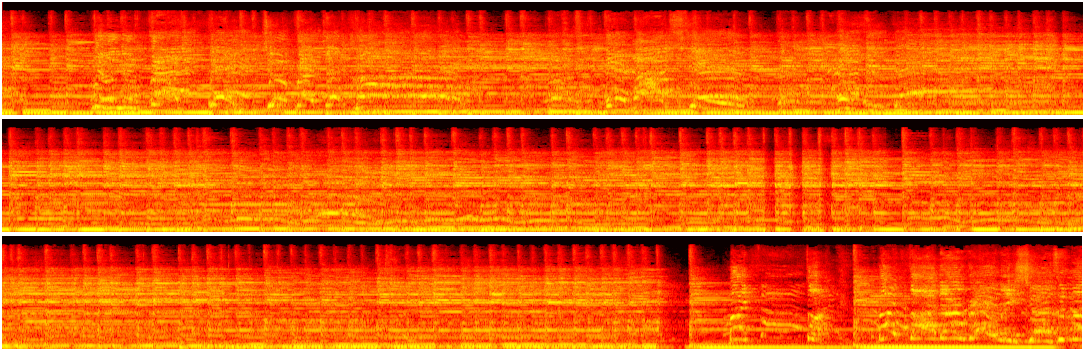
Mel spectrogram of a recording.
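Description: Solo amplified electric guitar strummed in chords through a live song, with a brief stop near the end before the playing comes back in.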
